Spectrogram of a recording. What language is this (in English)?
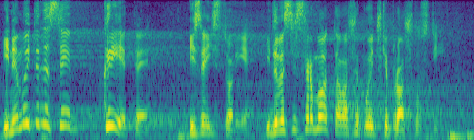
Serbian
